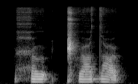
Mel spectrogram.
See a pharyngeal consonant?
yes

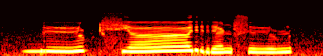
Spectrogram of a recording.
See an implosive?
no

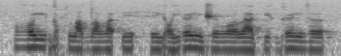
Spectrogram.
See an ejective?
no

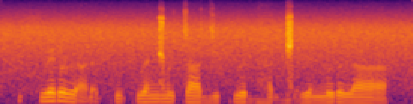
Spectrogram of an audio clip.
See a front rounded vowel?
no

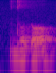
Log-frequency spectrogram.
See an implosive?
yes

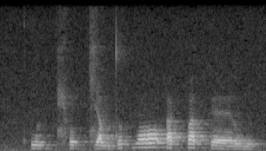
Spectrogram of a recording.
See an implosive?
no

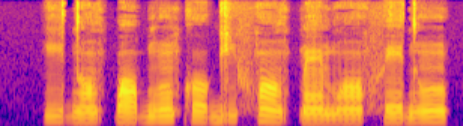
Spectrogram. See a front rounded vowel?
no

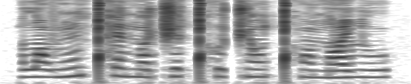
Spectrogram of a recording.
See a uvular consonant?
no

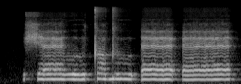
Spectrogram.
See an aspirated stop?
no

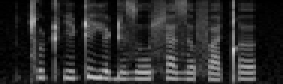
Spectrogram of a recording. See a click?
yes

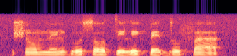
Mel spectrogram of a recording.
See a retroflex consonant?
no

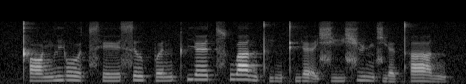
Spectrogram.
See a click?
no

